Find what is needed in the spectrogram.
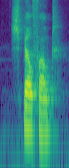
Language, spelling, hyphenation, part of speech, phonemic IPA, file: Dutch, spelfout, spel‧fout, noun, /ˈspɛlfɑut/, Nl-spelfout.ogg
- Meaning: spelling mistake, misspelling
